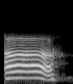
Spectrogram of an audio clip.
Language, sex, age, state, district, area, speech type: Kashmiri, female, 30-45, Jammu and Kashmir, Baramulla, rural, conversation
